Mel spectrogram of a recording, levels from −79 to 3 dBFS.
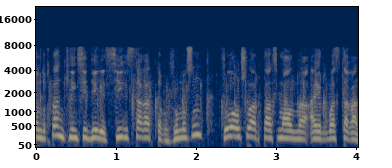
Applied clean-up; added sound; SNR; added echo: neural mask model RNNoise.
